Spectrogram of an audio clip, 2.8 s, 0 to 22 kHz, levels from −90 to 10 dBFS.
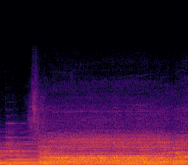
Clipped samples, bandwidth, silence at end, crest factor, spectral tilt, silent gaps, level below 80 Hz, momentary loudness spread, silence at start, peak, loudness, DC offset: under 0.1%; 11.5 kHz; 0 s; 12 dB; -6.5 dB/octave; none; -44 dBFS; 5 LU; 0 s; -6 dBFS; -20 LUFS; under 0.1%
